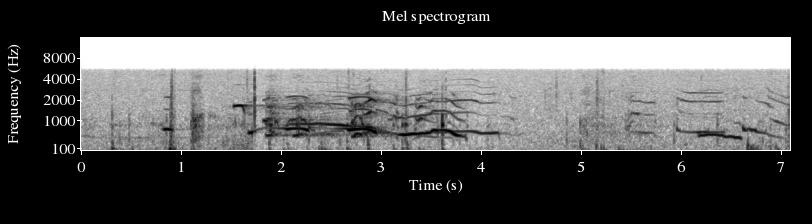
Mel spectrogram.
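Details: Excited howling from two harnessed dogs before a bikejoring training run, Sowinki, January 2015: sliding, wavering howls overlapping in a burst, then fading whines, with a man speaking Polish and clicks of equipment.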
